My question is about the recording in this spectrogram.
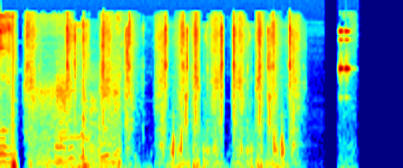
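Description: Choppy, quickly cut fragments of voices mixed with sharp clicks and knocks, breaking off about three seconds in; then a single short, high electronic beep in silence.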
